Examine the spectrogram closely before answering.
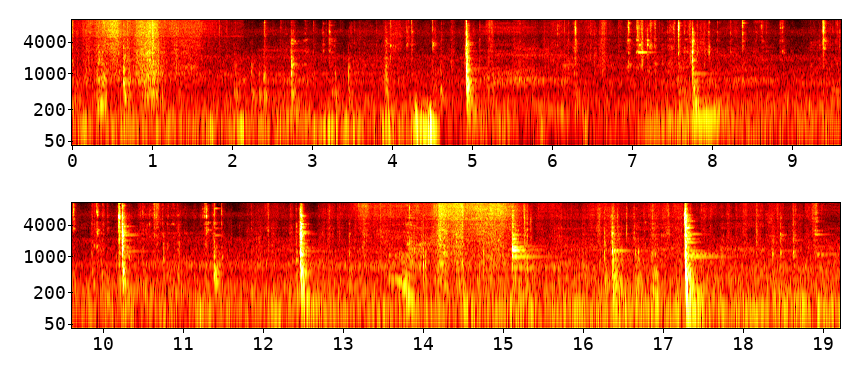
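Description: Metal tools and brake parts clinking and knocking during a brake pad change, with scattered sharp clicks, a few ringing briefly, the loudest about ten, twelve and seventeen seconds in. Two stretches of hiss come near the start and about two-thirds through.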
